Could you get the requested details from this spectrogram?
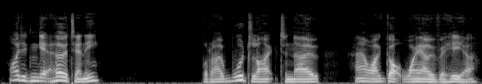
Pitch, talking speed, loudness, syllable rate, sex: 135 Hz, 210 wpm, -17 LUFS, 6.0 syllables/s, male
